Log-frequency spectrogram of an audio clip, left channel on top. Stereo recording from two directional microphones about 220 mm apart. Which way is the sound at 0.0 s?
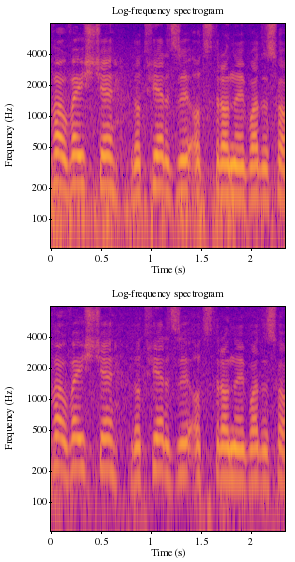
Centre (ahead or behind).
